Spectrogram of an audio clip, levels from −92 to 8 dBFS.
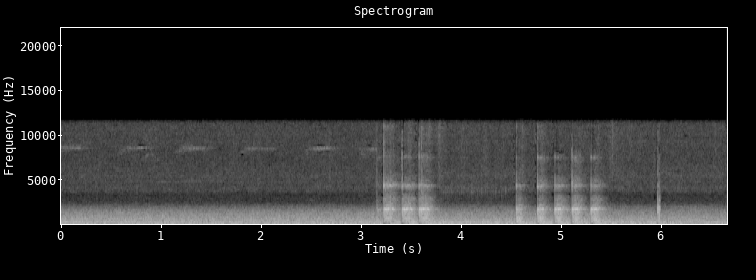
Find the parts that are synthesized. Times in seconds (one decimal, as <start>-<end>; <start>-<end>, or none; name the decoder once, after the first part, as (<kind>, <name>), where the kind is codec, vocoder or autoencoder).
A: none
